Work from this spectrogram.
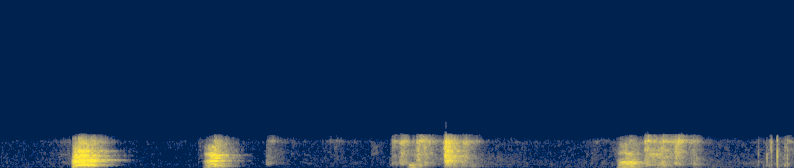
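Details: Cocker Spaniel, male, trying to court a reluctant female West Highland White Terrier; five short, sharp barks or yelps over six seconds, the first two loudest, the later ones rougher and doubled, with quiet gaps between.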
